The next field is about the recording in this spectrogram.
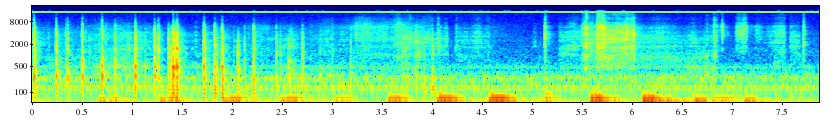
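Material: Cardboard.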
